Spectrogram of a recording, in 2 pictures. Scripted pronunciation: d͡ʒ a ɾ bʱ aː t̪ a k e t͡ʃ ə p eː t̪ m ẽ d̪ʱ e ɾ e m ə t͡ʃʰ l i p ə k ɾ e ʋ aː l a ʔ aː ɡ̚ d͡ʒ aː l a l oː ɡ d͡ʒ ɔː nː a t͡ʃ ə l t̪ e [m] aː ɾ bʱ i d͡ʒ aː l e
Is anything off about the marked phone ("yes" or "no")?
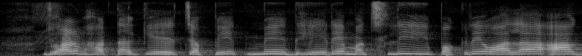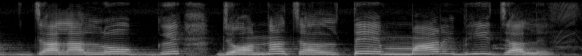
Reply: no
